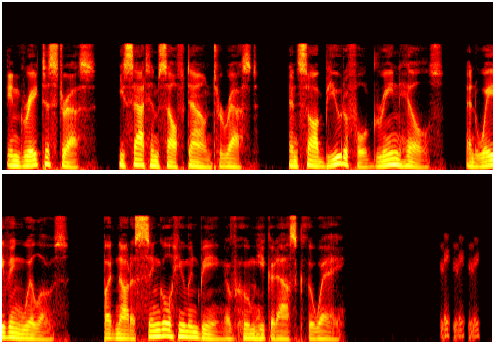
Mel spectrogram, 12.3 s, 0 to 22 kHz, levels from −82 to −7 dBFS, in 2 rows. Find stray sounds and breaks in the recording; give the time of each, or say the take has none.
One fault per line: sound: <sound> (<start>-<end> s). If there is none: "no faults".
sound: laugh (11.6-12.1 s)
